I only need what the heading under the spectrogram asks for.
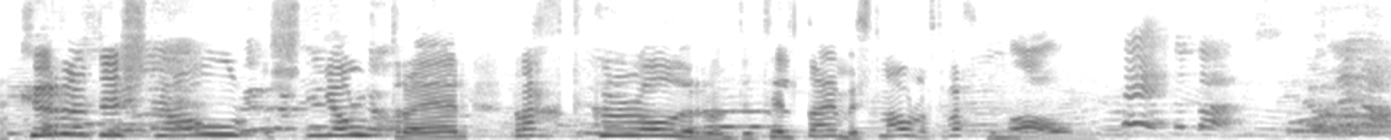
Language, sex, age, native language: Icelandic, male, 21, Icelandic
